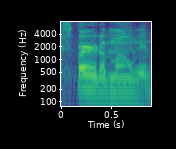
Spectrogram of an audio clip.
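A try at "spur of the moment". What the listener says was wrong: Spur, not spurred. Yeah, S-P-U-R.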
